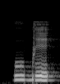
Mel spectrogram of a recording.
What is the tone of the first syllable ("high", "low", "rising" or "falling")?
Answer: low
